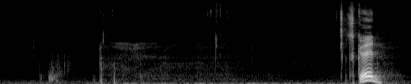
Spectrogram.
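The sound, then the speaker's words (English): A quiet sip from a glass of a sweet cocktail with ice and jalapeño: a faint clink of ice, soft slurping and mouth sounds, then a brief, louder voiced exhale of satisfaction. “And I'm going to go ahead and have a sip, tell you how it goes.”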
